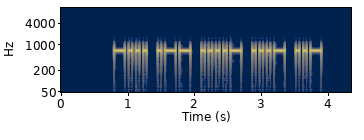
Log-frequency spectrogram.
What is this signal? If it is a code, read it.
Morse code, heard as a keyed tone, about 22 wpm, 700 Hz. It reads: BW4VU
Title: Five Challenging Letter-Number Combinations 22wpm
